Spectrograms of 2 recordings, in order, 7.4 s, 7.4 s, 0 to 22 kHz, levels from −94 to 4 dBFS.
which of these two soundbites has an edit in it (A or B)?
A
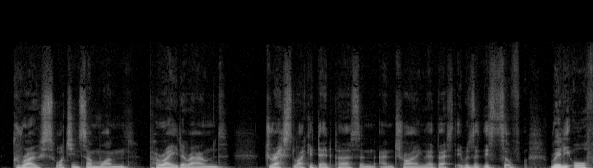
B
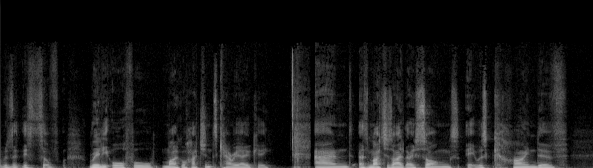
B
